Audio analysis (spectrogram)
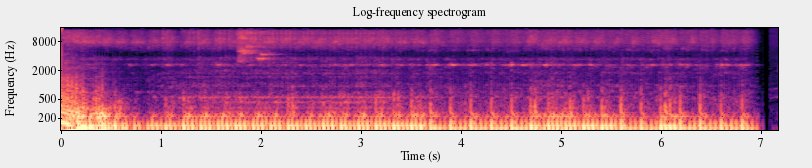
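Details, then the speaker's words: Carbureted car warming up at idle: uneven, stumbling "brebet" exhaust beat; misfire. Owner suspects late or dirty fuel, a dirty carburetor, or the spark plug, or points on point-ignition cars; plug found wet and spark-starved. "Seperti tadi waktu saya panasin, mesin ini di suara knalpotnya aja juga udah nggak enak ya, berebet kayak gitu, kayak ada sedikit permasalahan kalau nggak bensin telat, kotor, karbu kotor gitu ya."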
